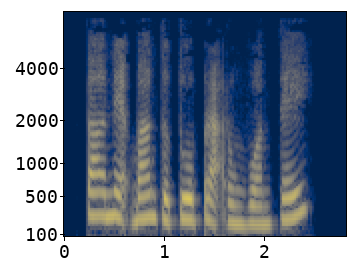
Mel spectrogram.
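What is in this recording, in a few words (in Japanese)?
クメール語（カンボジア語）の日常会話基本フレーズ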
